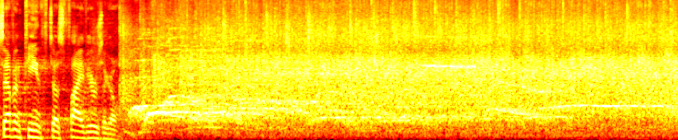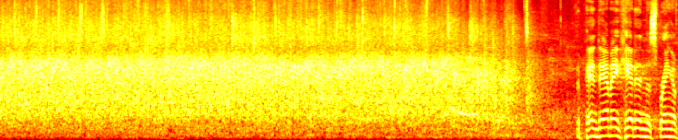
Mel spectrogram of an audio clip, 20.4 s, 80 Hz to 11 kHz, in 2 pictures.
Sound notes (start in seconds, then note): 6.3 cheers and applause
